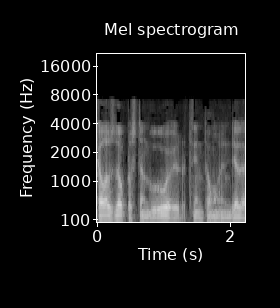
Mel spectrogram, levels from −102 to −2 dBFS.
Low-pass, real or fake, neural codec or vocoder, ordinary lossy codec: 7.2 kHz; fake; codec, 16 kHz, 0.8 kbps, ZipCodec; MP3, 32 kbps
